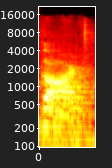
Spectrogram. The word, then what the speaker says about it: guard: Ilyen például a guard. Oké? G-U-A-R-D, guard, tehát ott az U, de nem ejted.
